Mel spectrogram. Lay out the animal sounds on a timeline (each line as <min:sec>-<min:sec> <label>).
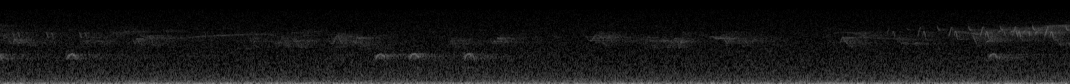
0:00.0-0:01.2 American Crow (Corvus brachyrhynchos)
0:00.0-0:01.3 Ovenbird (Seiurus aurocapilla)
0:00.0-0:10.7 Red-eyed Vireo (Vireo olivaceus)
0:01.0-0:02.7 Eastern Wood-Pewee (Contopus virens)
0:03.2-0:05.3 American Crow (Corvus brachyrhynchos)
0:08.1-0:09.5 Eastern Wood-Pewee (Contopus virens)
0:08.5-0:10.7 Ovenbird (Seiurus aurocapilla)
0:08.7-0:10.7 Black-throated Blue Warbler (Setophaga caerulescens)
0:09.6-0:10.4 American Crow (Corvus brachyrhynchos)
